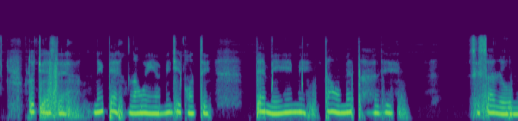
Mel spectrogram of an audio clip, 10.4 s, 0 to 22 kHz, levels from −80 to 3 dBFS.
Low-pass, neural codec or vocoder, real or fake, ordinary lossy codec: 7.2 kHz; none; real; none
